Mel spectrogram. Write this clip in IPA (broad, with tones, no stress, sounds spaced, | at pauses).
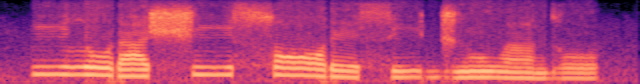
i˦ l o˦˨ ɾ a˧ ʃ i˦ s ɔ˦˨ ɾ e˨ s i˨˦ d͡ʒ ũ˧ w ã˨ d o˨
